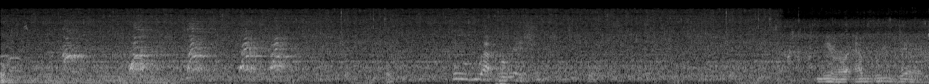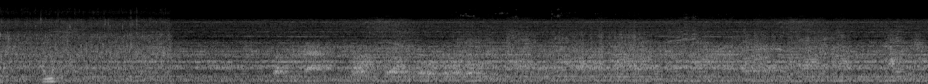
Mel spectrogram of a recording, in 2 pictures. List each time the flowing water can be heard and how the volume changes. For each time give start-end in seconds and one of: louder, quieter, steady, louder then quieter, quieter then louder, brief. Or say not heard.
0.0-11.1 steady.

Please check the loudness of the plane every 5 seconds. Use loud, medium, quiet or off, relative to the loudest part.
medium, medium, loud, loud.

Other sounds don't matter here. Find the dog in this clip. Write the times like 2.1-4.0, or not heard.
0.5-2.9, 12.0-14.1.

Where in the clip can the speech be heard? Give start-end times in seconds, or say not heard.
4.5-6.2, 8.2-9.8.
